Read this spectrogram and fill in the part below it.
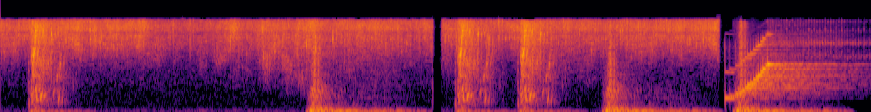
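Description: Water sprays in a rushing hiss.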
